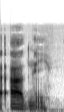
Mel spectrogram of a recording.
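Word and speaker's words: Адонай: Вместо Авая читается Адный.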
